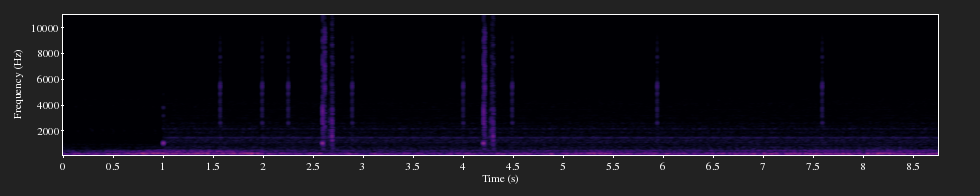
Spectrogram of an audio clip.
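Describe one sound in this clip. A computer terminal clicks and beeps as keys are pressed.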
